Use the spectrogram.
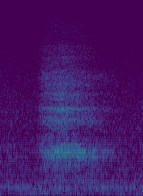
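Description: A deep inhale during a Pilates exercise, one slow breath that swells and fades over about a second, close and soft with no talking.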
